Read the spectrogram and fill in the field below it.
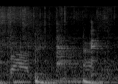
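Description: Meat sears in a hot pan before braising, giving a close, continuous sizzle with two quick stirring scrapes, and no voices over it.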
